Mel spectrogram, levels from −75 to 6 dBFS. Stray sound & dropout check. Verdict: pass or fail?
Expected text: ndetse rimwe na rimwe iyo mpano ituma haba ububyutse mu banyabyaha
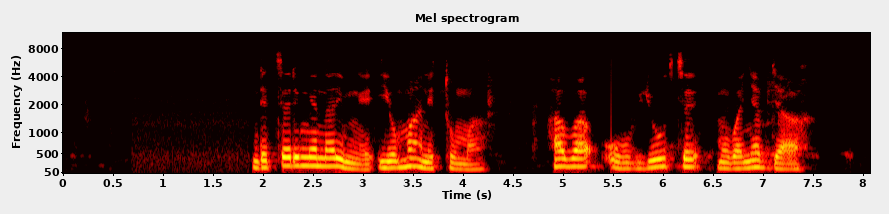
pass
